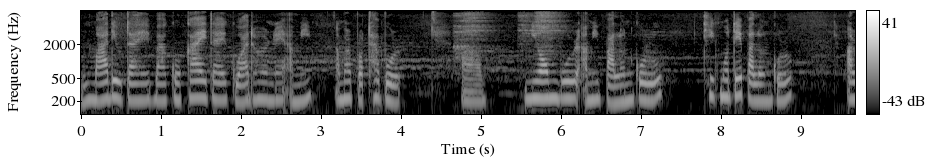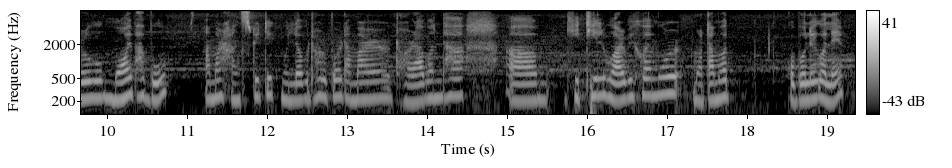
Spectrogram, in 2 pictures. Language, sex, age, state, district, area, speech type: Assamese, female, 18-30, Assam, Sonitpur, rural, spontaneous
